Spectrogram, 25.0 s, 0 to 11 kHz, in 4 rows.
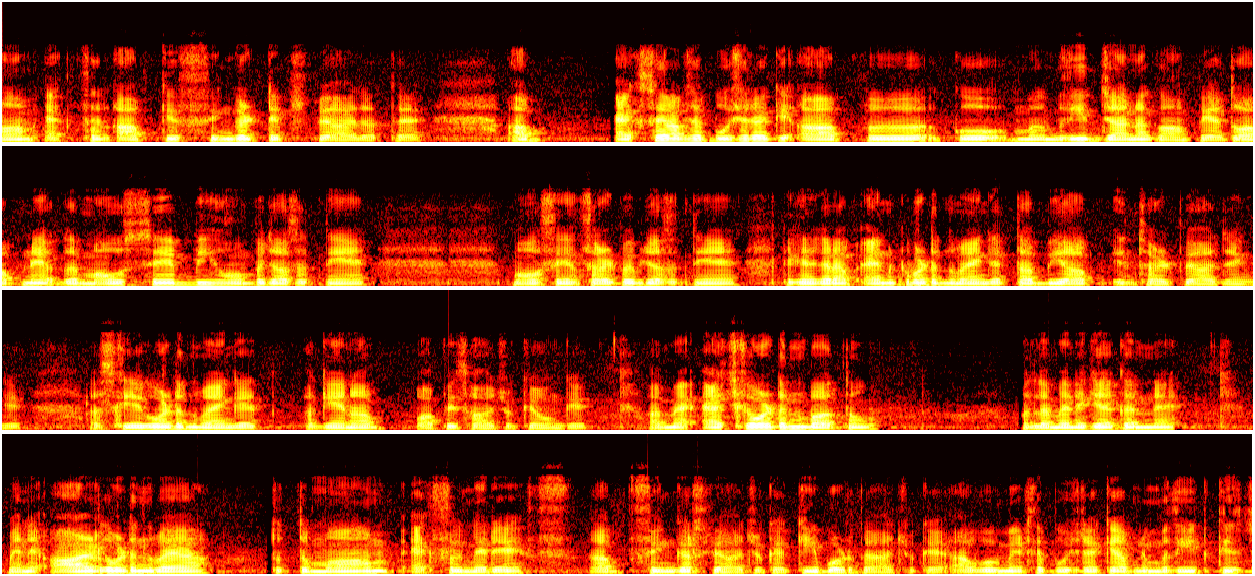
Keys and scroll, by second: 10.1 n, 13.0 Escape.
